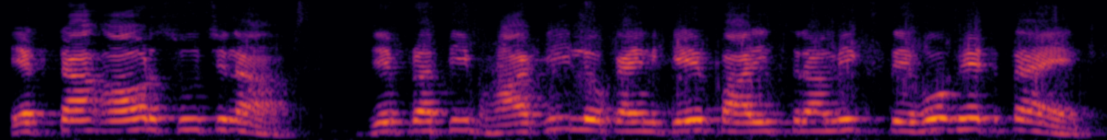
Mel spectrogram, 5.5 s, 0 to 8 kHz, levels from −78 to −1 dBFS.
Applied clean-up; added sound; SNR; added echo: neural separator model SepFormer DNS4.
